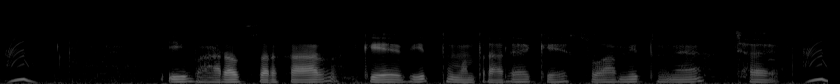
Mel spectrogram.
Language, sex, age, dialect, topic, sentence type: Maithili, male, 25-30, Eastern / Thethi, banking, statement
